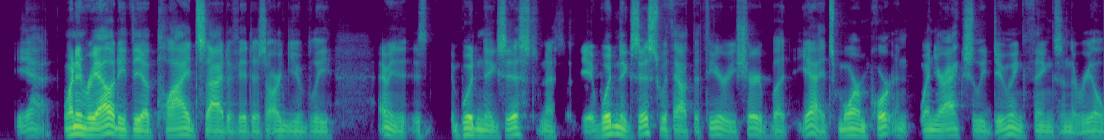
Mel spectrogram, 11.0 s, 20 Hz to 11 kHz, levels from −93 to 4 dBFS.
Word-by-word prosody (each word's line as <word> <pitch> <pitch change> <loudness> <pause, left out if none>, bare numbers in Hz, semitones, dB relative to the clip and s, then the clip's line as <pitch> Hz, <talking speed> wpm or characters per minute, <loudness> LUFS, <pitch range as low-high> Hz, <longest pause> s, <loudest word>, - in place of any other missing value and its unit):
Yeah. - - -8
When - - +6
in 125 -2 +9
reality, 105 +1 +8
the 95 -1 +2
applied 100 +3 +1
side 85 0 +3
of 85 0 -8
it 85 0 -4
is 80 -2 -5
arguably 85 -1 -6 0.4
I - - -3
mean, 85 -1 -3
it's - - -11 0.2
it 90 - -12
wouldn't 110 -3 +3
exist 85 -2 -1
nece - - -9 0.2
it 85 - -3
wouldn't 120 +3 +5
exist 115 +8 +2
without 90 -4 -4
the - - -8
theory, 110 -7 -4
sure, 115 +6 -2
but, 85 +1 -9
yeah, - - -1
it's - - -4
more 105 +2 +1
important 95 -2 -2
when 95 0 -4
you're 95 - -2
actually 95 -4 -3
doing 90 +5 -4
things 85 -2 -8
in 85 - -7
the 75 - -8
real 85 +2 -5
90 Hz, 205 wpm, -24 LUFS, 85-105 Hz, 0.4 s, in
